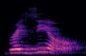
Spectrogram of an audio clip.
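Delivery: "Brazil" loud, as bra-ZIL; stress on second syllable. Shown as a demonstration. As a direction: model "Brazil" with a strong, falling second syllable. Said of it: "nhấn vần thứ hai".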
